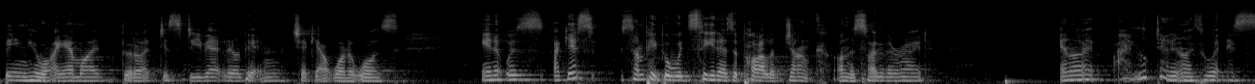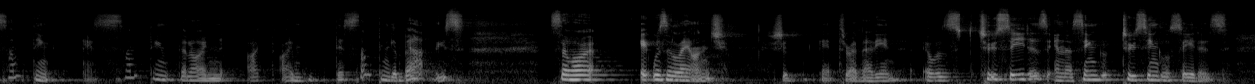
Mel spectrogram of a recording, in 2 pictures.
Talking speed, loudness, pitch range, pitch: 195 wpm, -35 LUFS, 170-215 Hz, 190 Hz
